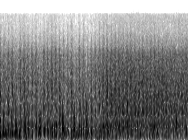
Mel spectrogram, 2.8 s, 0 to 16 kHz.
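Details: 1991 HRS L-356 industrial ceiling fan after remake with new bearings: soft, steady purr up close with airy rush; bearings very quiet, slight wobble.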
